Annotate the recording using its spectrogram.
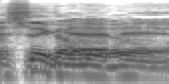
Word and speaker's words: Seagoville: That's how they say it, Seagoville.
